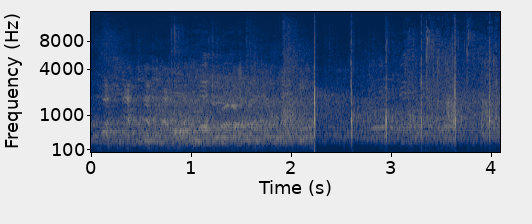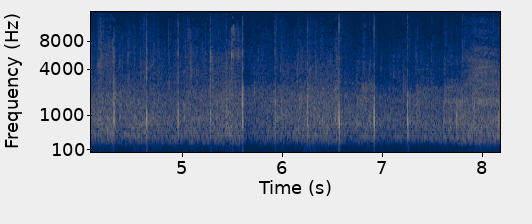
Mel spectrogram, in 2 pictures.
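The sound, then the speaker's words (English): An audience applauds steadily, dense clapping mixed with a low murmur of crowd chatter, with several sharper individual claps popping out above the wash throughout. “I pray that you're clapping because I got that off in one smooth motion.”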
